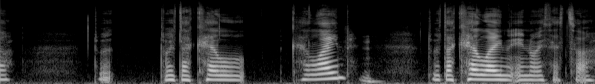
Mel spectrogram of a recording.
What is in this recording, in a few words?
"celain", Welsh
